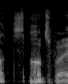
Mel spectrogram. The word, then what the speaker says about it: chutzpah: I hope I'm pronouncing this right. Chutzpah. – That's really how it's pronounced. Chutzpah.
